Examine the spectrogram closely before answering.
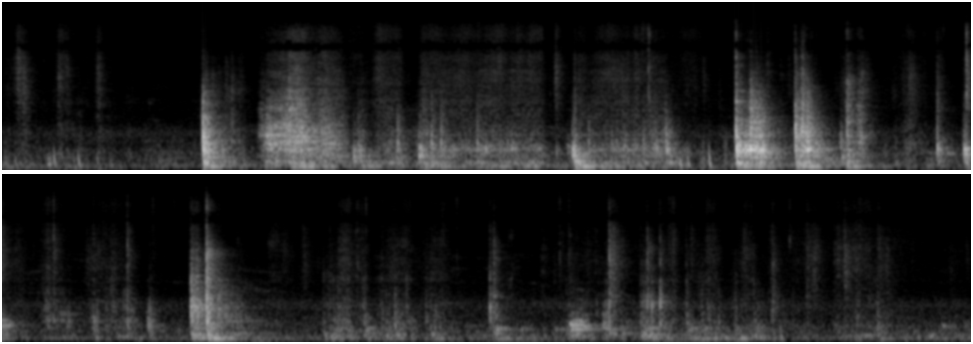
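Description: Jars and food containers being picked up, moved and set down on a countertop: irregular knocks and taps with stretches of rubbing and scraping, loudest about two seconds in, around eight seconds and near twelve seconds.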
